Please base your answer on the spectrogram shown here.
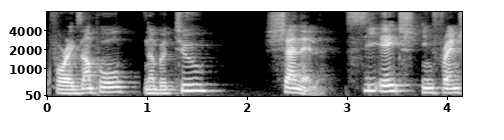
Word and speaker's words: Chanel: sounds like shi also e l at the end of a french word will be pronounced l even if there's no accent on the e there's a standard in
